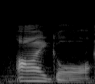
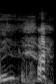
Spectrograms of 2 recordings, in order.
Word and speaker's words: Igor: No, it's pronounced Igor. – But they told me it was Igor.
